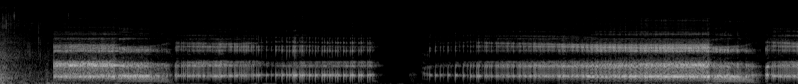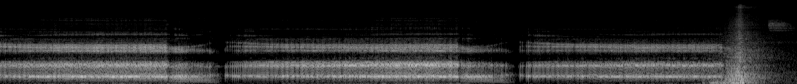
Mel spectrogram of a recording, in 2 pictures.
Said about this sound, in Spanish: Pancho es un mono araguato que consiguieron abandonado en la selva. Oigan a Pancho para que me parezca.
